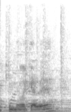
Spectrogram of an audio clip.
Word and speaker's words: Camila Cabello: Camila Cabello.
